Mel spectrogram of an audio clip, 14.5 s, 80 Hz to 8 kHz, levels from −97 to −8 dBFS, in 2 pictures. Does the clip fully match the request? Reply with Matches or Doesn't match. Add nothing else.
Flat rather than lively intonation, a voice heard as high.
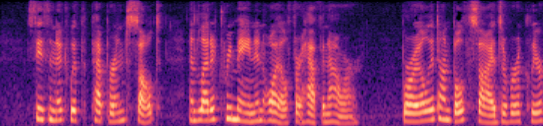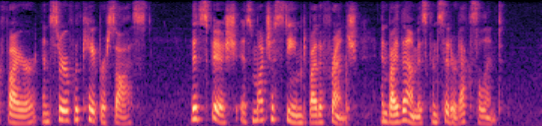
Doesn't match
